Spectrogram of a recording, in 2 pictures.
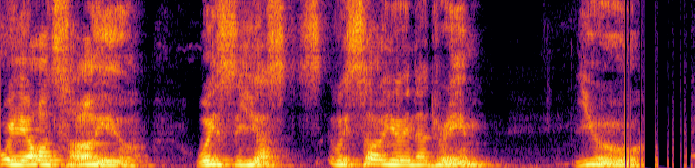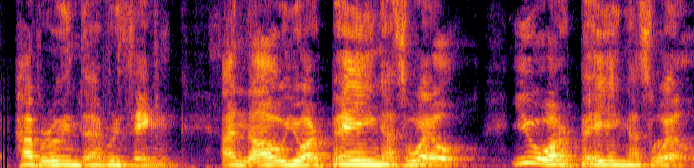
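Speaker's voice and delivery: loud bellowing, roaring yell. A game master voices a former Stasi member as the mansion collapses, roaring and yelling. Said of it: "The former Stasi member roars and yells".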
